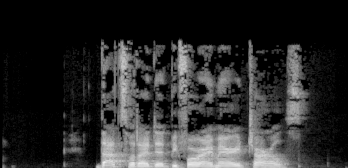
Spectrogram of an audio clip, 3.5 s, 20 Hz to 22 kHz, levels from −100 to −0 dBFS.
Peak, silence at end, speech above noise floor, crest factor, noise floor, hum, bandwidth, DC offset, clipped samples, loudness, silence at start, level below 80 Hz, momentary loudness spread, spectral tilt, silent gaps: -2 dBFS; 0.5 s; 62 dB; 18 dB; -78 dBFS; none; 17 kHz; under 0.1%; under 0.1%; -16 LUFS; 0.95 s; -62 dBFS; 8 LU; -3.5 dB/octave; none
